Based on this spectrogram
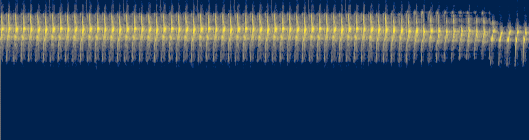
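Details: White-rumped shama singing: a high, steady, rapid rattling trill of even notes, about three per second, held for about seven seconds before shifting slightly lower at the end.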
